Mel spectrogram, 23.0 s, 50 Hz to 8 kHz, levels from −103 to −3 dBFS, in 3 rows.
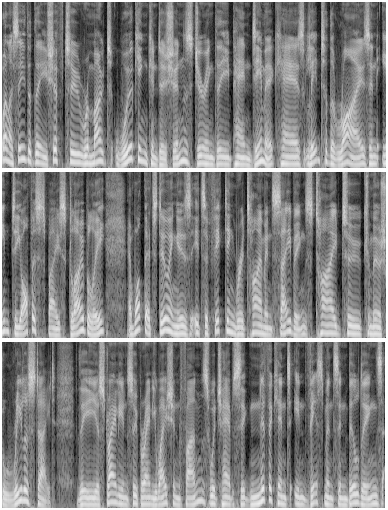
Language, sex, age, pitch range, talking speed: English, male, 50-69, 120-155 Hz, 120 wpm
